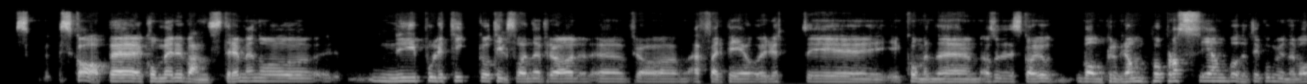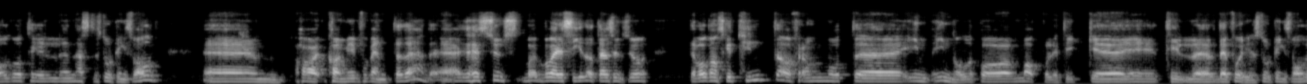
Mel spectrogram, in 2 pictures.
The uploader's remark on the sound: Live Zoom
